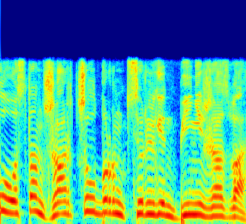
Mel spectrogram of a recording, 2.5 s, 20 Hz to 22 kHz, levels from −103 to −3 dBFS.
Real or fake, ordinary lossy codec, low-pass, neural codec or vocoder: real; Opus, 64 kbps; 7.2 kHz; none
